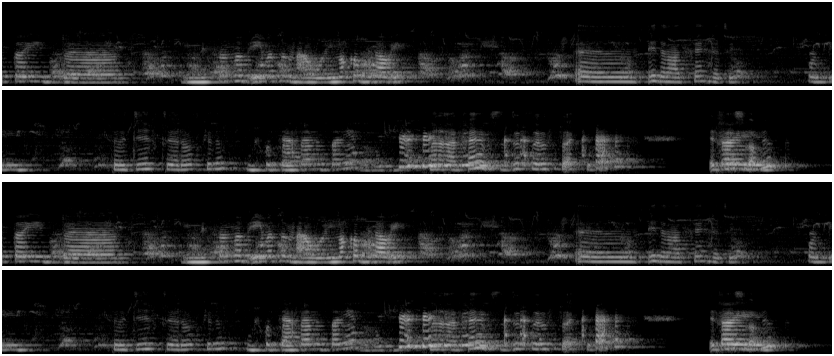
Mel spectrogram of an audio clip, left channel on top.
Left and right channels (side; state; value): both; normal; correlation 0.86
